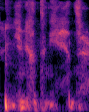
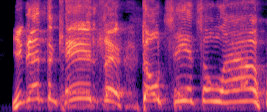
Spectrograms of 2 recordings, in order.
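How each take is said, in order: First: Barely audible repeated whisper; whispered bad news. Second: High, strained mock shout; exasperated blurting. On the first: Imitated doctor repeats diagnosis to patient, tiny whisper. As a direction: whisper it far softer, keeping it secret. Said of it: "they whisper bad things". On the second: Imitated doctor and patient over test results, high blurted outburst. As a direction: give up whispering and squawk it out. Whisper fails, diagnosis said aloud.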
